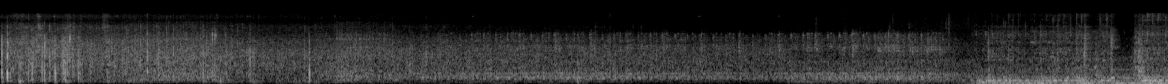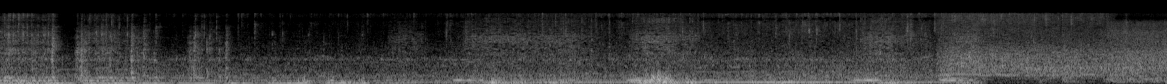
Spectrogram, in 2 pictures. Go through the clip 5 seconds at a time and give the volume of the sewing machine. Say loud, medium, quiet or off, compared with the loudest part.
medium, medium, loud, loud, loud.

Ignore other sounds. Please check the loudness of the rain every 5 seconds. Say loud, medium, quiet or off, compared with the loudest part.
loud, medium, medium, loud, loud.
